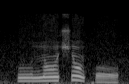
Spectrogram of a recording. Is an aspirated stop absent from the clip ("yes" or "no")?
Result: yes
